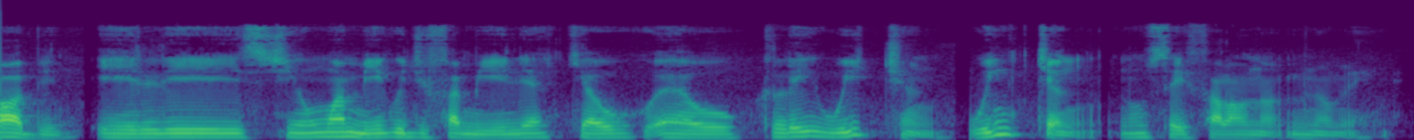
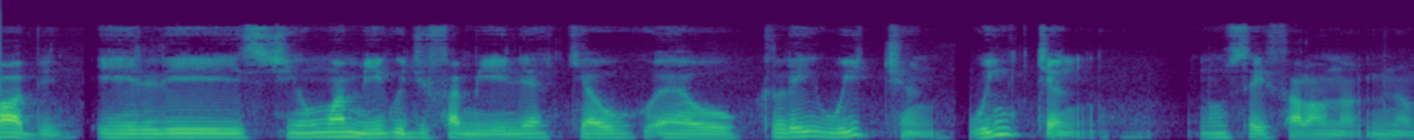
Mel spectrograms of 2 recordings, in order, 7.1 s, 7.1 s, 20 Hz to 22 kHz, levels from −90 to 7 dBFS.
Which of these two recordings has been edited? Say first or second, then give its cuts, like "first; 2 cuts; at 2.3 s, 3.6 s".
first; 1 cut; at 5.5 s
